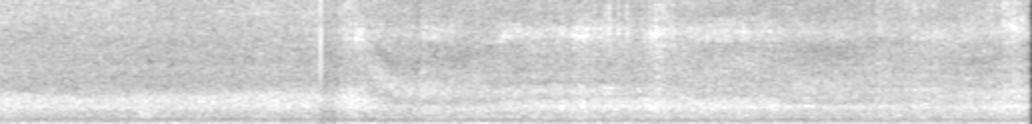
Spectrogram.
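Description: Steady street traffic of cars and motorcycles passing, with wind buffeting the microphone.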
